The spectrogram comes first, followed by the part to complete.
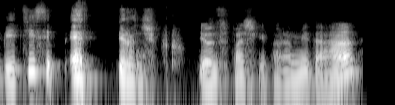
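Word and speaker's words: สิบเอ็ด: C하고 뱃으로 BT 10앳, 10앳, 10앳 하고 발음이 될 수도 있어요. 우리 한국인의 발음 특성상. 근데 음절 언어기도 하고 태국어는 10 하면 10이고 앳 하고 정확히 끊어서 발음해 주셔야 되기 때문에 말씀하실 때도 의도적으로 삐니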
